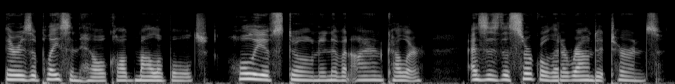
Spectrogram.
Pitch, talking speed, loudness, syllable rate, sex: 195 Hz, 215 wpm, -20 LUFS, 6.1 syllables/s, female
